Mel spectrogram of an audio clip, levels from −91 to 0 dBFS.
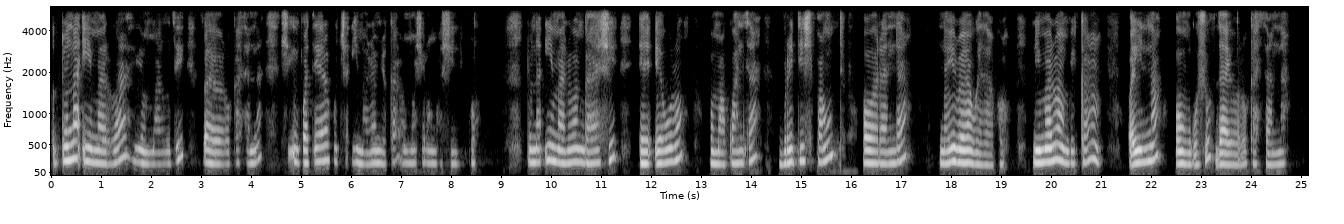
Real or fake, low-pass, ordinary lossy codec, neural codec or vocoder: fake; 5.4 kHz; Opus, 64 kbps; codec, 16 kHz, 6 kbps, DAC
